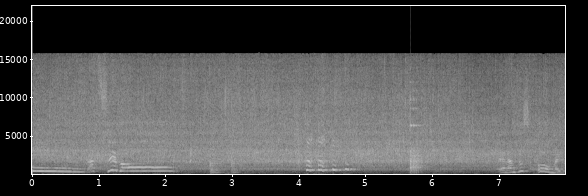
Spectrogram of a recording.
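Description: Pepper paste of scotch bonnet peppers, onions, garlic and tomatoes sizzling loudly in hot vegetable oil in a pot, frying steadily as it is stirred with a wooden spoon. A voice lets out a few drawn-out exclamations over the sizzle, the loudest right at the start.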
